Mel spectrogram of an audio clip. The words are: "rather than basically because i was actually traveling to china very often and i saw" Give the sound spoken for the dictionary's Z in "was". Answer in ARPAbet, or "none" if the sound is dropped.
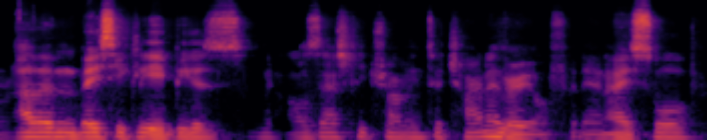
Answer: Z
